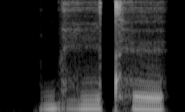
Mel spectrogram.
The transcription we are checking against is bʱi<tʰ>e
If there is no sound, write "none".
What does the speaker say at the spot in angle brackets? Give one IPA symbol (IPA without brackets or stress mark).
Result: tʰ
